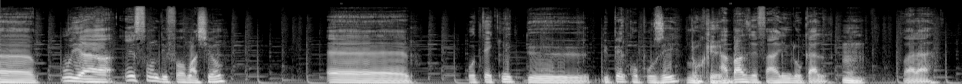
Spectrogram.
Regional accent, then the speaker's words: Côte d’Ivoire; Alors, moi, en tant qu'Ivoirien, je ne préfère pas qu'on subventionne les paysans russes ou ukrainiens.

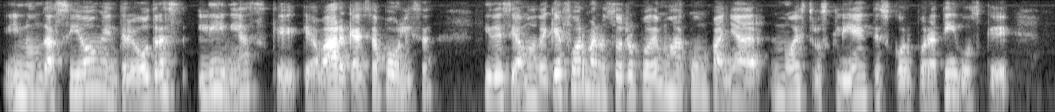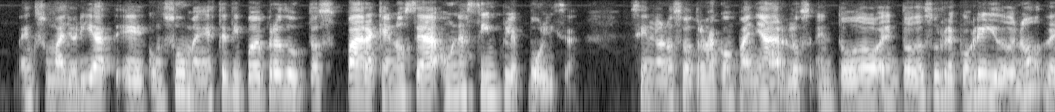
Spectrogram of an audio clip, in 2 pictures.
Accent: Dominican Republic; donde no necesariamente nosotros como dominicanos tenemos las medidas

